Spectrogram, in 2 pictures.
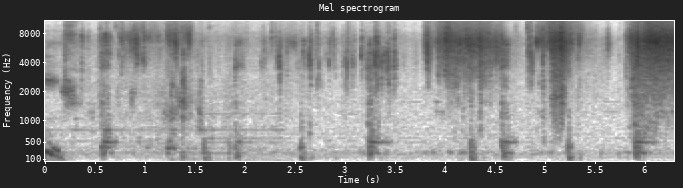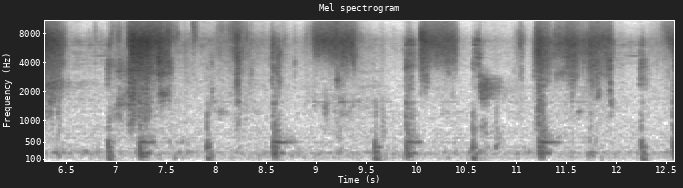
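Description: Trading cards and a clear plastic card holder handled with gloved hands: a steady run of small irregular clicks and taps, with short sliding swishes about once a second, as a card is slipped into the holder.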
